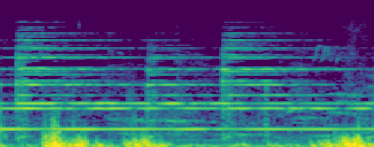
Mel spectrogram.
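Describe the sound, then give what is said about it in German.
Church bells of a Catholic church in Lübs ring out in a steady midday peal, several strikes overlapping with sustained, shimmering tones that hang in the air, moderately loud and without any voices. “Die dritte Kirche in Lübs ist eine katholische Kirche und auch sie hat einen Mittagsläuten.”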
